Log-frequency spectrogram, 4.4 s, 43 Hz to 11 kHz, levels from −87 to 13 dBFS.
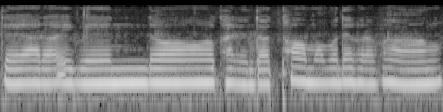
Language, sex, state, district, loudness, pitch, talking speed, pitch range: Chakma, female, Tripura, Unakoti, -12 LUFS, 185 Hz, 110 wpm, 185-190 Hz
